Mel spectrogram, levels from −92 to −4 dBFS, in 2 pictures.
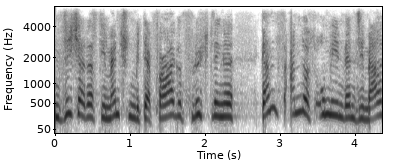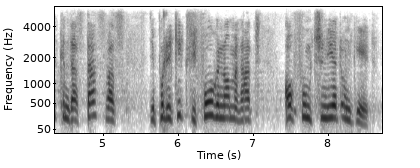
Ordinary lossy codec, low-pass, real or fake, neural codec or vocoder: Opus, 32 kbps; 5.4 kHz; real; none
